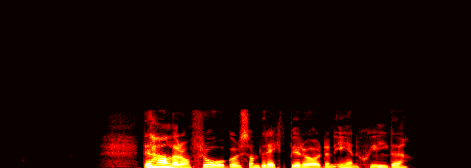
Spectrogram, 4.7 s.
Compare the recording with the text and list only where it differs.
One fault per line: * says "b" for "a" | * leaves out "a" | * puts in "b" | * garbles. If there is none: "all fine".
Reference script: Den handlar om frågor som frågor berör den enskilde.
* says "Det" for "Den"
* says "direkt" for "frågor"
